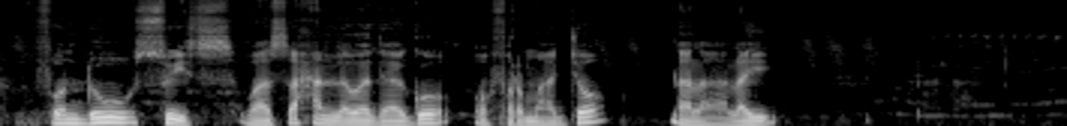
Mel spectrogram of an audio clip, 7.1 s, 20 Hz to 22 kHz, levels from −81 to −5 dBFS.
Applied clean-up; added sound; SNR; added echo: none; none; none; none.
